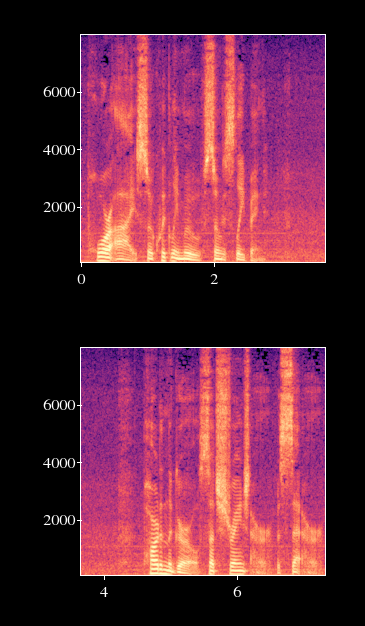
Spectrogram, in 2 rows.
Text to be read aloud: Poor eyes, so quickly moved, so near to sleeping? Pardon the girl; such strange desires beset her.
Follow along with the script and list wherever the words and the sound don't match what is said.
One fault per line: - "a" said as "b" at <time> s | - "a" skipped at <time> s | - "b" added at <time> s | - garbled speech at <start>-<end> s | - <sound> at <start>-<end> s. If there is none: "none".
- "near" skipped at 2.1 s
- "desires" said as "her" at 6.2 s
